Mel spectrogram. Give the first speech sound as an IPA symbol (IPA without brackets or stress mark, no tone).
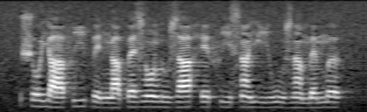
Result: ʃ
